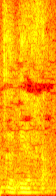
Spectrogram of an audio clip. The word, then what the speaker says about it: Gqeberha: This historic match will take place on Saturday the 12th at the Nelson Mandela Bay Stadium in Gqeberha. Notice that I pronounced that properly.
